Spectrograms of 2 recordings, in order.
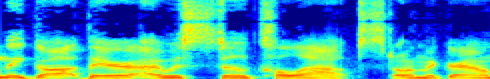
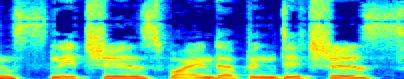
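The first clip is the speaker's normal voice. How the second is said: mock scream, small and mild, like a yell; 4 semitones higher than usual. Speaker recounting hallucinating in an ambulance, retelling own screaming. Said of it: "I kept screaming".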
